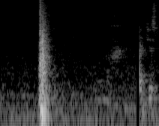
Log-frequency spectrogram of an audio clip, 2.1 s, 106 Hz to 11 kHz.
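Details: Single short, sharp pop during a fast, shallow side-lying low back chiropractic adjustment in an adult ex-Olympian boxer with previous disc surgery in 2009; joint cavitation.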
